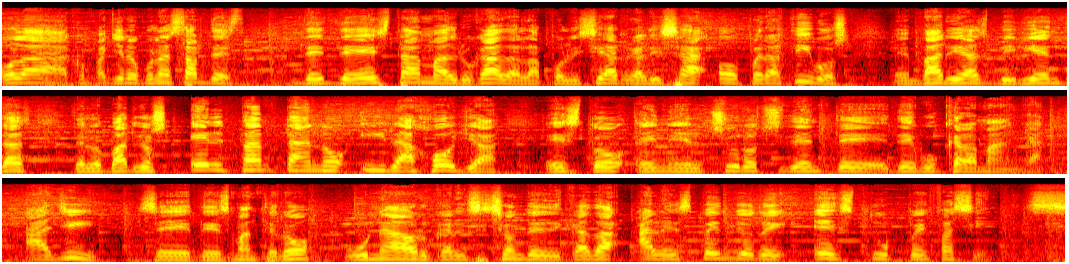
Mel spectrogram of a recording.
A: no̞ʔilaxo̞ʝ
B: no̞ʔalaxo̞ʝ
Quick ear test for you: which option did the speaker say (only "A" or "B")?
A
